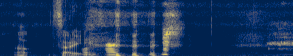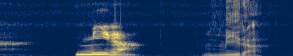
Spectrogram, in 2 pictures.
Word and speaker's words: mira: Now, again, if you imagine that there is a double T sound in there as a New Yorker, and you're thinking of the word bottle, then that bottle, you could replace that in for your single R.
